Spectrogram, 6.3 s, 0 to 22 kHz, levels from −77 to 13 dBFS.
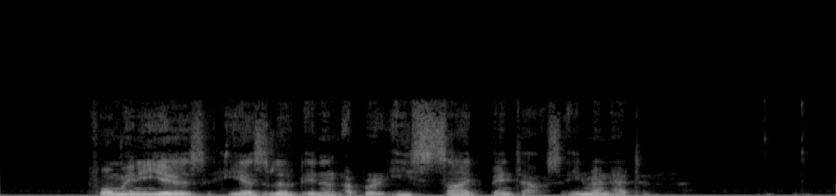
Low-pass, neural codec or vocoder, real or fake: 10.8 kHz; none; real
